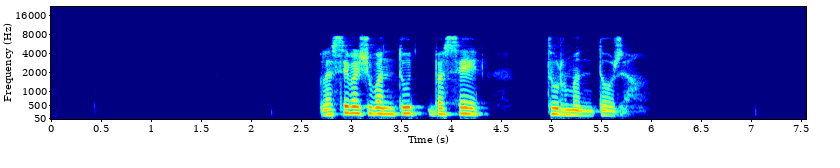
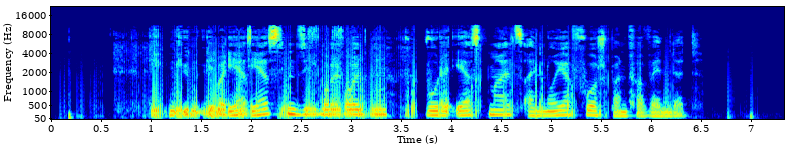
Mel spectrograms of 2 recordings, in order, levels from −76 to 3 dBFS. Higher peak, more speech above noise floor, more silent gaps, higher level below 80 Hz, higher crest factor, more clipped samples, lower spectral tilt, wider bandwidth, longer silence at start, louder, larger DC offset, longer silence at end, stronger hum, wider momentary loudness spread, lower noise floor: second, -6 dBFS vs -2 dBFS; first, over 69 dB vs 27 dB; first, 4.62-4.95 s vs none; second, -66 dBFS vs -48 dBFS; about the same, 20 dB vs 22 dB; neither; about the same, -4.5 dB/octave vs -4.5 dB/octave; second, 8 kHz vs 11.5 kHz; first, 2.7 s vs 0.15 s; about the same, -22 LUFS vs -22 LUFS; neither; first, 1.7 s vs 0.3 s; neither; about the same, 14 LU vs 12 LU; first, under -90 dBFS vs -49 dBFS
